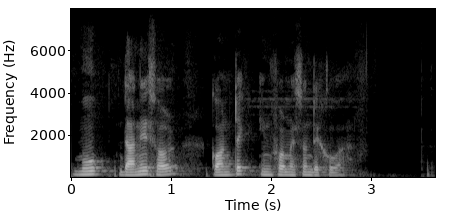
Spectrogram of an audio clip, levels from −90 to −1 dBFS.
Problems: background sounds at intervals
